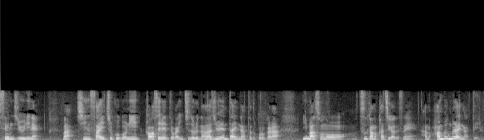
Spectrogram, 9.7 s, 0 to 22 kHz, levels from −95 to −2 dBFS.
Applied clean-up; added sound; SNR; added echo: none; none; none; none.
